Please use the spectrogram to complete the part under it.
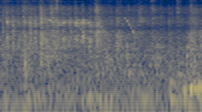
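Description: Pigeons in a market for sale, soft cooing with faint chirps and a brief flutter of wings, low and fairly distant against quiet background noise.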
